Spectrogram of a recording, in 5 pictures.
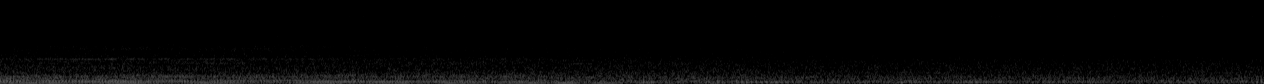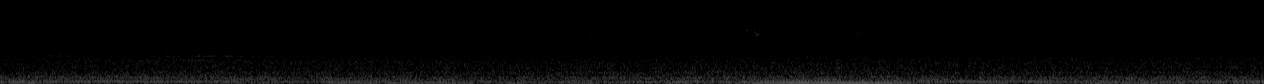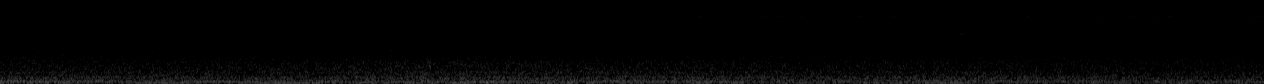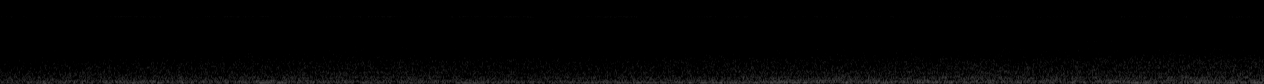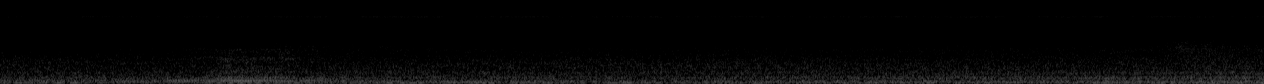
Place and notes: New Life Correction Center, Lüdao Township - Abandoned Prison
Waves, In the Square, Birds singing, Abandoned Prison
Zoom H2n MS +XY
Taitung County, Taiwan, 31 October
